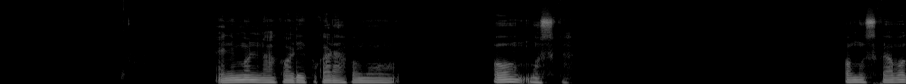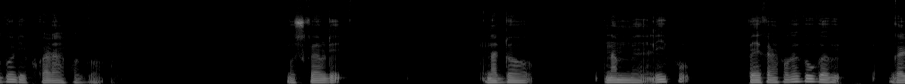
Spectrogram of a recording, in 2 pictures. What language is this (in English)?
Sibe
